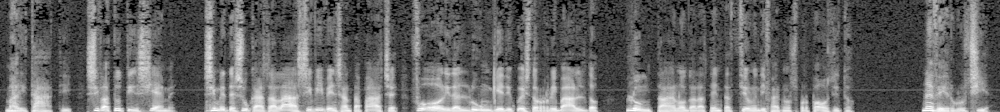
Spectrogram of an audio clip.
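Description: A man's voice: medium pitch, brisk, a little mellow, no room sound, pitched above the performer's own voice, lightly acted. A man reading aloud and voicing an earnest young peasant man in love who speaks eagerly and pleads.

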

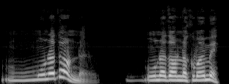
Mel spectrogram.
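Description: A man's voice: high-pitched, very animated, moderate pace, no room sound, studio quality, voice pushed up. Man voicing a wary young tavern girl. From from Perpignan (figure). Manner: hesitant, quiet, guarded questioning. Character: young woman of a harbor tavern, wary and guarded.

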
